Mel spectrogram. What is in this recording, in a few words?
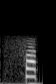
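"fat1", Cantonese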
